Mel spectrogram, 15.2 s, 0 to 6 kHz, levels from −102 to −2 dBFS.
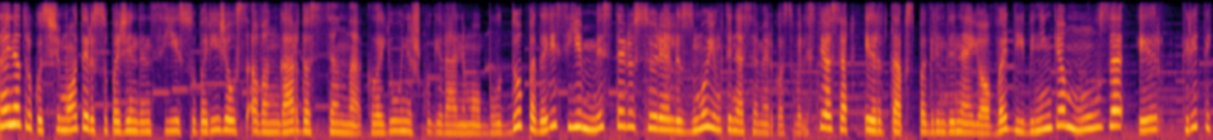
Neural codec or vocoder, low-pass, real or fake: none; 5.4 kHz; real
